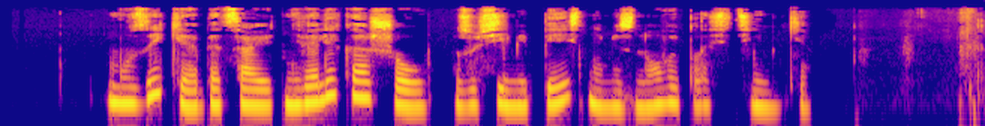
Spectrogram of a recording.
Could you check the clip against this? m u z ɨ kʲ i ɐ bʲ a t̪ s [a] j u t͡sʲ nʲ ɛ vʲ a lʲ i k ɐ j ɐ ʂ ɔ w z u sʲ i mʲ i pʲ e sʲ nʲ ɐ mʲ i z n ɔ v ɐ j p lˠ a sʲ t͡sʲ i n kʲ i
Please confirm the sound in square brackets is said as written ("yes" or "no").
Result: yes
